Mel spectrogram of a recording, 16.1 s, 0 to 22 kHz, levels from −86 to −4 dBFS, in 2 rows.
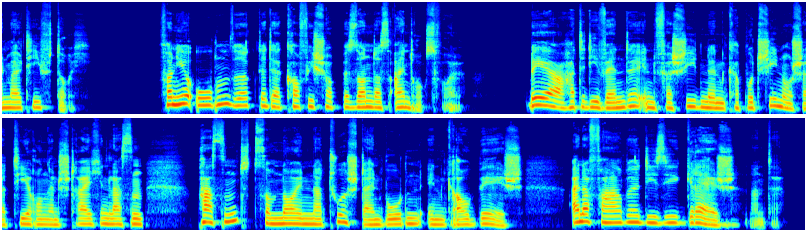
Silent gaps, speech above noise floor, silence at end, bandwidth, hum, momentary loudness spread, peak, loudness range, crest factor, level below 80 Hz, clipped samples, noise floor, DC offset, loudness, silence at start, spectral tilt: none; 57 dB; 0.25 s; over 20 kHz; none; 10 LU; -2 dBFS; 1 LU; 24 dB; -68 dBFS; under 0.1%; -83 dBFS; under 0.1%; -27 LUFS; 0 s; -5 dB/octave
